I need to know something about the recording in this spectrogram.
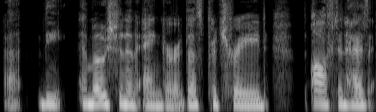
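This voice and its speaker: A woman's voice: fairly low pitch, fairly even intonation, normal speed, dry recording, clean studio sound. A woman co-hosting a podcast, chatting in an upbeat, encouraging way about workplace leadership. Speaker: podcast co-host. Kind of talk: casual podcast chat.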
